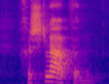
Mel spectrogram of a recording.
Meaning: past participle of slapen
- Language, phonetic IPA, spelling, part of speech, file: Dutch, [ɣəslaːpə(n)], geslapen, verb, Nl-geslapen.ogg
